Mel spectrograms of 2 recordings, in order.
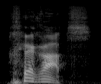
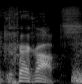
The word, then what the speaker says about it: Geraerts: We're um, thinking about uh, how to pronounce the name of the new coach correctly, we say Karel Geraerts. Is that correct? – Yes, ah, correct. Yes. Okay, Geraerts. Yes.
